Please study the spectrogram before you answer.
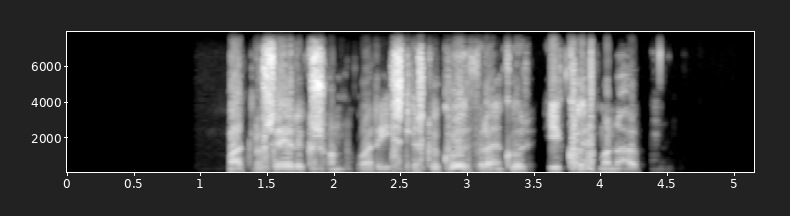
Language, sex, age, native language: Icelandic, male, 40-49, Icelandic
